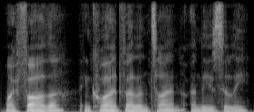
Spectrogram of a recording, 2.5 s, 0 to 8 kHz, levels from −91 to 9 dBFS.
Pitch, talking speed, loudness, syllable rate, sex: 95 Hz, 120 wpm, -20 LUFS, 6.2 syllables/s, male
